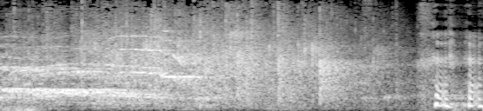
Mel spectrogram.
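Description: A crowd cheers and applauds steadily, a dense roar of voices with whistles and clapping that fades slightly before a few louder shouts near the end.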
